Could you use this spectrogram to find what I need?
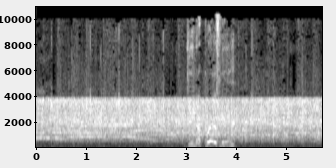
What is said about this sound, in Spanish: Y esta mujer preciosa, esta mujer hermosa, no es otra sino Gina Presley, banda, una ovación, como de que no.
